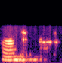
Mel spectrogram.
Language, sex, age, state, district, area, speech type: Kannada, female, 18-30, Karnataka, Hassan, urban, conversation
